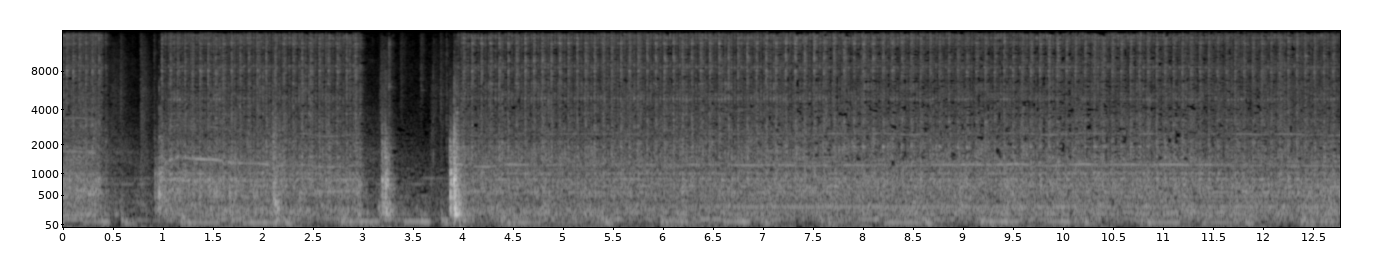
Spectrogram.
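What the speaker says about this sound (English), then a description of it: "pull the dinghy up to a certain point" A motorized davit winch on a sailboat hoists a dinghy aboard with a steady, whirring mechanical drone, broken by a few brief pauses and clunks early on before it runs continuously.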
